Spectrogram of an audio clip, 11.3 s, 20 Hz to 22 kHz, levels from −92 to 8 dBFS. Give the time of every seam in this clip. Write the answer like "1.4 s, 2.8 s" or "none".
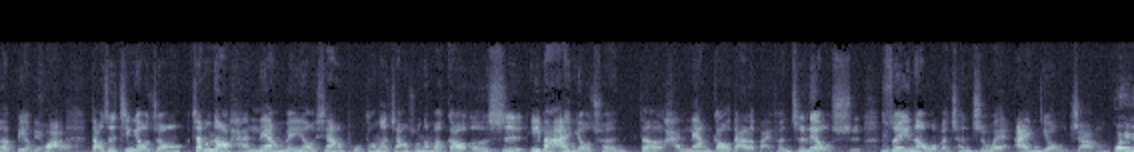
none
